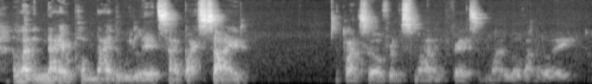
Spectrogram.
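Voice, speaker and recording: With an ordinary speaking voice, a man talks at a fairly quick pace and with ordinary pitch variation. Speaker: poet. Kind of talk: poetry reading.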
